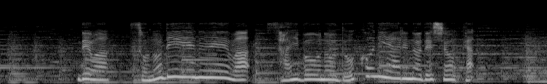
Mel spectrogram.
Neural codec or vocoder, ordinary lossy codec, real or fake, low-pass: none; none; real; 7.2 kHz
